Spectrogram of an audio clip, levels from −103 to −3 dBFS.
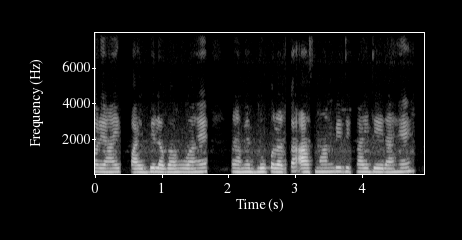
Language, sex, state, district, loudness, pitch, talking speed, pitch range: Hindi, female, Jharkhand, Jamtara, -29 LUFS, 200 Hz, 230 wpm, 195-205 Hz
